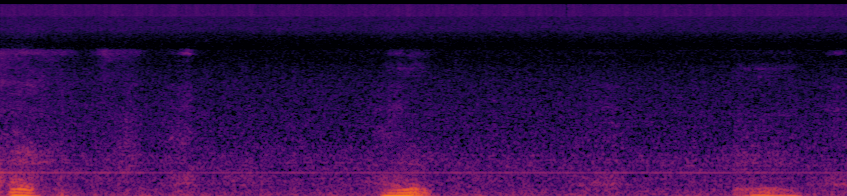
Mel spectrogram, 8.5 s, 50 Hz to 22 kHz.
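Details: Father asleep with nasal congestion: low, rumbling snores about every four seconds, roughly 16 a minute; snoring from congestion.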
